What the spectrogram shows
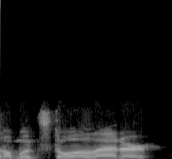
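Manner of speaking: shrill, loud, piercing scream. Playing a character raising the alarm in a hallway: screaming in character. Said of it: "You're just fucking screaming this in the hallway?".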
